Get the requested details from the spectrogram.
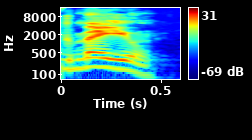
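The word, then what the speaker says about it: Mailloux: my U sand it's it's pronounced my you right I'm Alberta boy so I uh the French pronunciation you feel free to correct me it's all good so Logan Mayu yeah he's a big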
